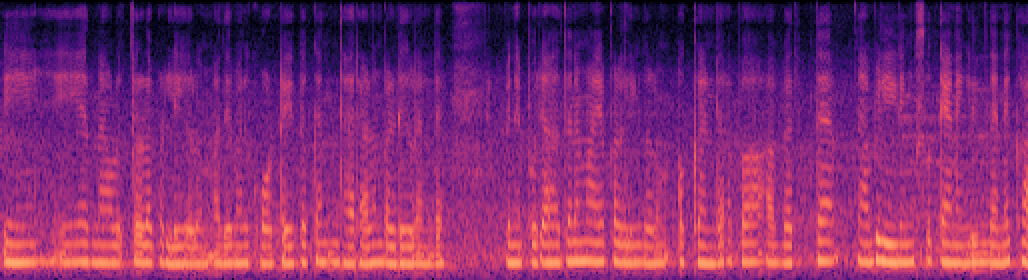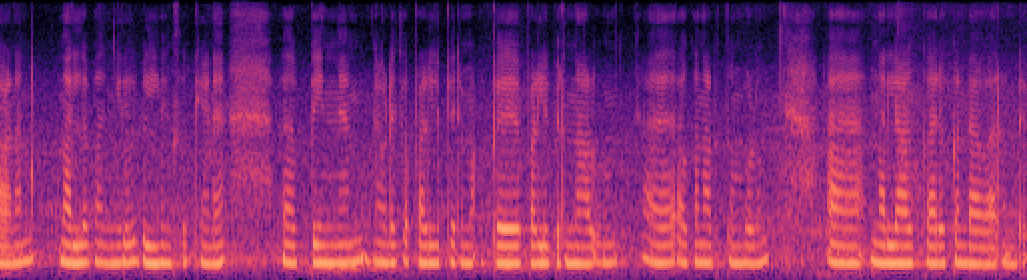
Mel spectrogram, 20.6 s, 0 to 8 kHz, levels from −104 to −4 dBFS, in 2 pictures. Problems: none marked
